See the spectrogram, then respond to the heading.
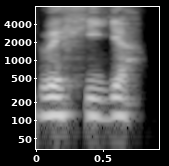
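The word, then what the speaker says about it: בכייה: Es vejilla. Vamos a ponerlo aquí. Vejilla. Y se escribe Bet con Sheva.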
